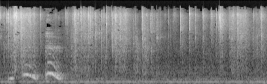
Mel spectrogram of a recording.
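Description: A short throat-clearing at the start, then plastic retail packaging crinkling and rustling as it is handled for about three seconds.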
